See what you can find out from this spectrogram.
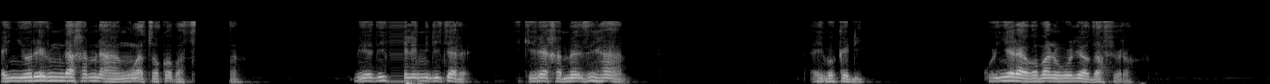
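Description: At 1.95 s the speech cuts to silence until 2.31 s, a gap of about 340 ms, and then resumes. This is a playback stall, likely the player running out of buffered data or its output thread being blocked.

From 3.91 to 4.05 s there is concealed Bluetooth headset packet loss. About 135 ms of the mSBC headset stream went missing. The receiver filled the gap by repeating recent waveform, so the audio turns into a buzzy, steady tone at full level and warbles briefly as real speech returns.

Between 4.16 and 4.18 s a sharp snap sits on top of the speech. This is an electrical switching spike, likely a nearby switch or static discharge arcing and being picked up on the audio line.

At 9.50 s there is a second concealed packet loss of about 22.5 ms.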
